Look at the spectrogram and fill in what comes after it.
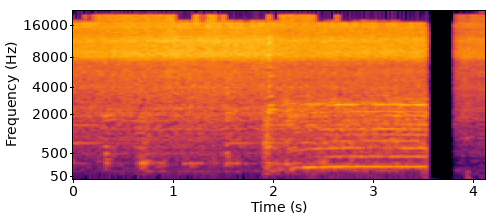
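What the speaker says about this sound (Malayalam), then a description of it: "കറിവേപ്പില എടുത്ത് വെച്ചിരിക്കുന്ന കൂടി ഇടാവേ. ഇതെല്ലാം നന്നായിട്ടൊന്ന് വഴണ്ട് വരണം." Curry leaves and masala sautéing in hot oil for a Kerala-style beef fry, a loud continuous sizzle and hiss with faint stirring scrapes, briefly cut to silence near the end.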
